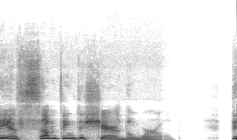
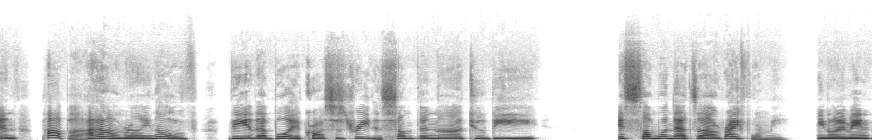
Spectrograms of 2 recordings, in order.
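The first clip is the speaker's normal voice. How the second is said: mild, genteel Southern belle accent. Demonstrating an accent choice, speaking to Papa in a soft Southern belle accent. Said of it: "I go for a more softer Southern belle".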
